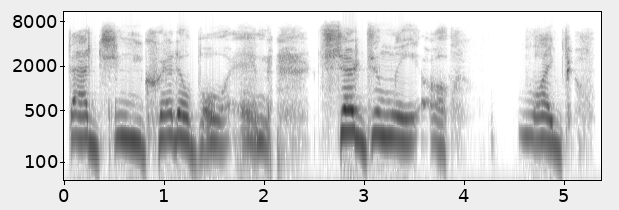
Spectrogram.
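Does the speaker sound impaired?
Yes: cerebral palsy; developmental, onset before three, non-progressive, motor impairment, speech impediment only visible sign, extensive speech therapy; speaker unsure whether condition is audible in speech, calls it accent.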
